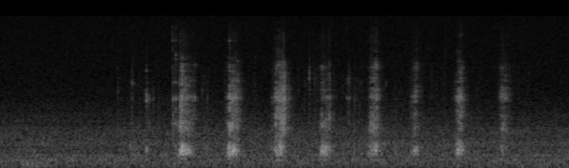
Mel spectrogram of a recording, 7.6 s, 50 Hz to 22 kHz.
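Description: Close-up chewing of a crisp chocolate-marmalade icebox cookie: eight crunchy chews, about one every 0.6 s, starting a little over two seconds in.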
